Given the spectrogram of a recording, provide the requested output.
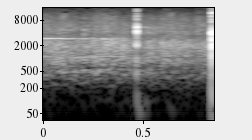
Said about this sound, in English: This Wednesday night, right here, 6/5/2019, I celebrate the coming of the Holy Spirit on the church. Come on, clap your hands.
